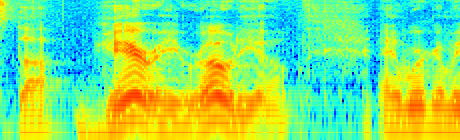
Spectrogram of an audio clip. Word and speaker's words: Gerry: see the name actually, Gerry, do not go there and say, oh, this is a nice place, Gerry. It's Gerry.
